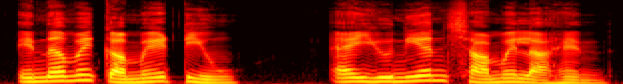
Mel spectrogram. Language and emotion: Sindhi, neutral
